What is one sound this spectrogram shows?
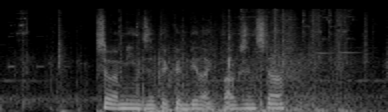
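A rifle fires a burst of shots.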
